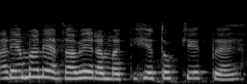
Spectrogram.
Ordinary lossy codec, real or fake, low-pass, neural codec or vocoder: none; fake; 7.2 kHz; codec, 16 kHz, 4 kbps, X-Codec, HuBERT features, trained on balanced general audio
